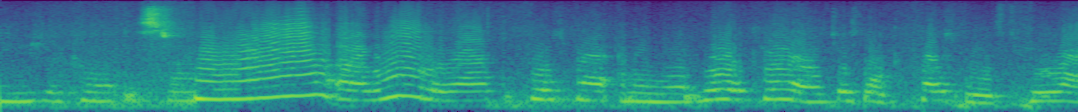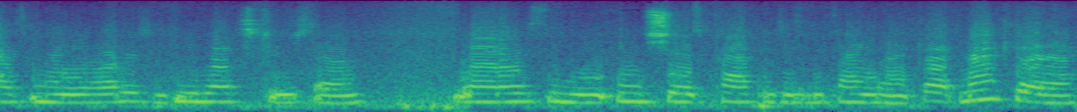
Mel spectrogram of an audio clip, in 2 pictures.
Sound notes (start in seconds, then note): none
